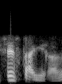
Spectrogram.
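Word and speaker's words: festayres: Comment on prononce d'ailleurs festaires? – Oui, festaires. Oui.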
